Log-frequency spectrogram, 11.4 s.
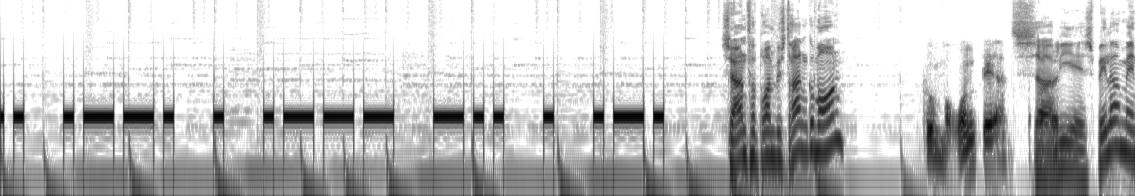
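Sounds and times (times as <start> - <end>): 
Morse code beeps: 0.0 - 6.7
speech: 7.3 - 8.5, 9.3 - 11.3.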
